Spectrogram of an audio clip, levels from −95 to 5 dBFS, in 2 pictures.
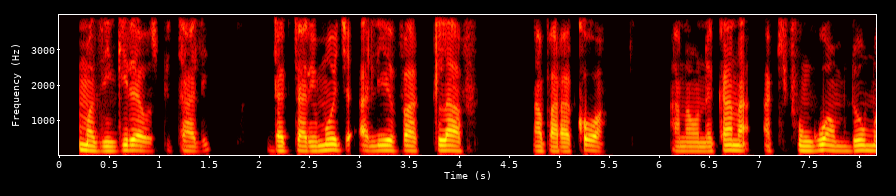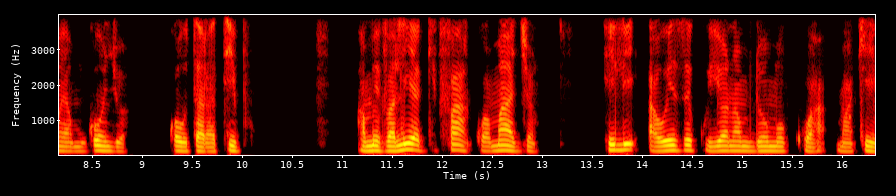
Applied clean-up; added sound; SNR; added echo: none; none; none; none.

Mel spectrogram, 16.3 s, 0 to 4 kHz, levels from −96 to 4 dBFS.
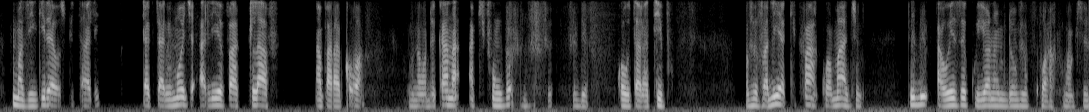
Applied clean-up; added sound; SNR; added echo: neural diffusion model UNIVERSE++.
